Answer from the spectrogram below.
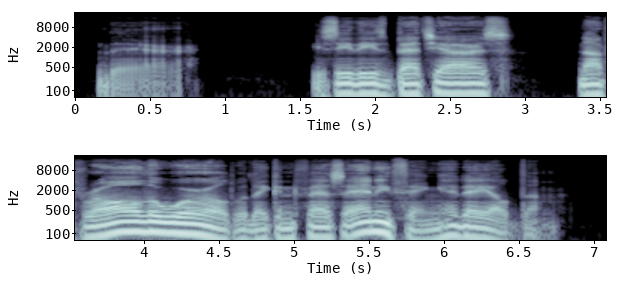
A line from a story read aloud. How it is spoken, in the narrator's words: The old man ... muttered, half pleased, half vexed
